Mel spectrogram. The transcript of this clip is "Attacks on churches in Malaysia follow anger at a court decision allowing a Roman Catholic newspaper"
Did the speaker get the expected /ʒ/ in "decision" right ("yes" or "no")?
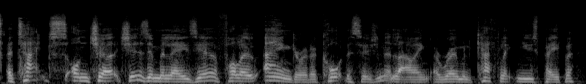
yes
